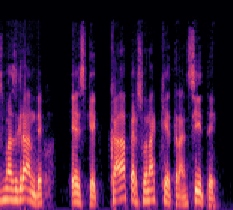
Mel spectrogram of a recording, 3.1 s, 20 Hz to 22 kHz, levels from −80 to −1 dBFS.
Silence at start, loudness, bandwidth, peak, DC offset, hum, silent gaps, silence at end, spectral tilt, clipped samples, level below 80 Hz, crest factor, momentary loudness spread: 0 s; -16 LUFS; 15.5 kHz; 0 dBFS; under 0.1%; none; none; 0.25 s; -5.5 dB/octave; under 0.1%; -52 dBFS; 14 dB; 8 LU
